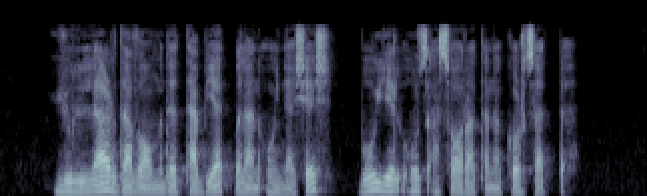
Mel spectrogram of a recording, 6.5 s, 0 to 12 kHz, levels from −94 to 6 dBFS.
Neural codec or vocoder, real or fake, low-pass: none; real; 7.2 kHz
